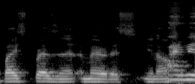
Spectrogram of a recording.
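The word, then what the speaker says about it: emeritus: think I think terce I'm pronouncing that incorrect isn't that ameritus ameritus thank you isn't that an honorary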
